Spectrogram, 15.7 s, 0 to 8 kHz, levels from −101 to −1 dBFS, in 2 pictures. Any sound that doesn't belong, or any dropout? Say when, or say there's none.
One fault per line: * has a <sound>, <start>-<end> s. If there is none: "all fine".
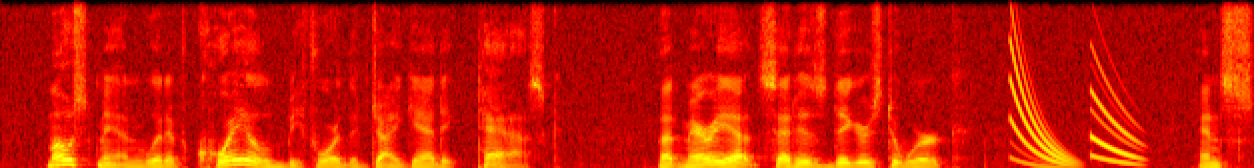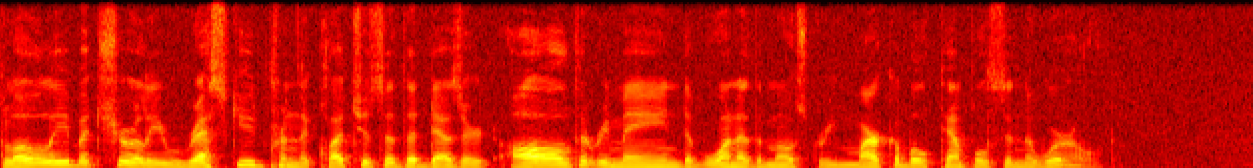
* has a chirp, 6.3-7.2 s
